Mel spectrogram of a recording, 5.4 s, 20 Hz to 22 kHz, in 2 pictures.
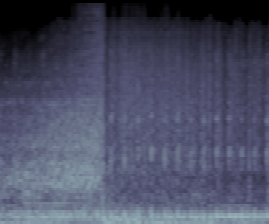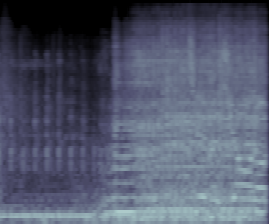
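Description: A World RX rallycross car rolls to the starting grid at the 2019 event in Great Britain, its engine roaring loud and close, with the pitch rising near the end. A commentator talks over the engine noise.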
